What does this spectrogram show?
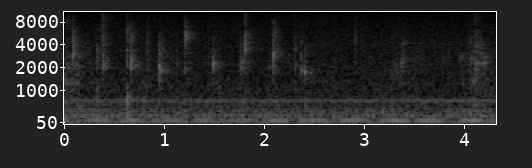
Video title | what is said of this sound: NEW! Loreal Infallible Pro Glow Foundation FIRST IMPRESSION - Francesca Regina | shake it up. It sounds very liquidy.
